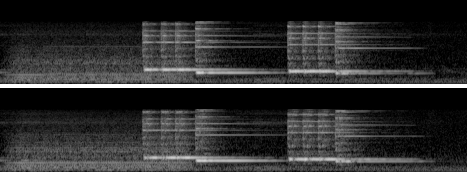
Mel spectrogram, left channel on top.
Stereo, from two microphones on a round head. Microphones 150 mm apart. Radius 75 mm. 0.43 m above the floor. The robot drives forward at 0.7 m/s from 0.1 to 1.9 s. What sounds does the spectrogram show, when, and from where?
1.4 s a doorbell: 25° left (ahead or behind), 8 m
